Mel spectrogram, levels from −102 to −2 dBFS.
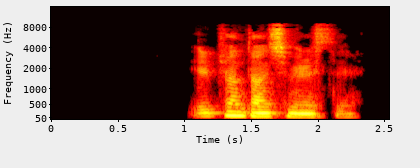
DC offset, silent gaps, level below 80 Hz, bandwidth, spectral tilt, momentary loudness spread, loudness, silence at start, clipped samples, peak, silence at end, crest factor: under 0.1%; none; -56 dBFS; 9.4 kHz; -4.5 dB/octave; 16 LU; -26 LUFS; 1.05 s; under 0.1%; -10 dBFS; 0.25 s; 18 dB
